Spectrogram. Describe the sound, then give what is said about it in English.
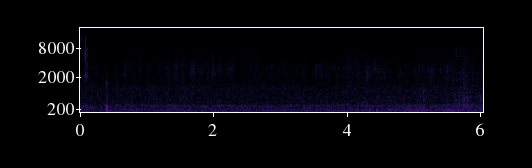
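Rain picked up through a microphone, a faint steady patter and hiss with no voices, swelling slightly near the end. “Why? Why is it raining?”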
